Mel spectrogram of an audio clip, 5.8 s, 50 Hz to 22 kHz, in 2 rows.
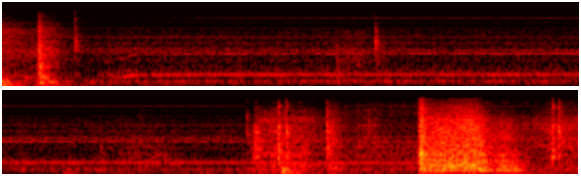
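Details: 2020 BMW X5, towed in, won't start and seemed locked up, fresh battery with good voltage. On a crank attempt there is a faint steady electric whine with no cranking, then clunks. The starter is stuck engaged with very high current draw.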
